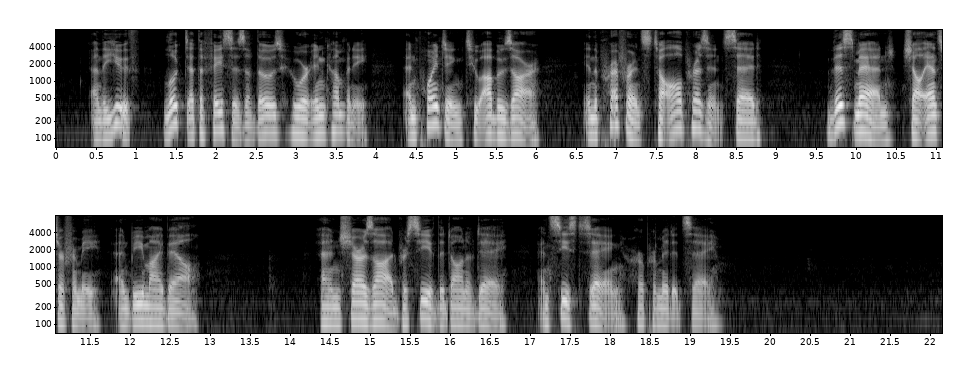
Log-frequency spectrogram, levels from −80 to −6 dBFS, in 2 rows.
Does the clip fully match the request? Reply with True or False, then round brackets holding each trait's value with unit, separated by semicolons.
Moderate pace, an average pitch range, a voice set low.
False (125 wpm; 4.3 semitones; 110 Hz)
